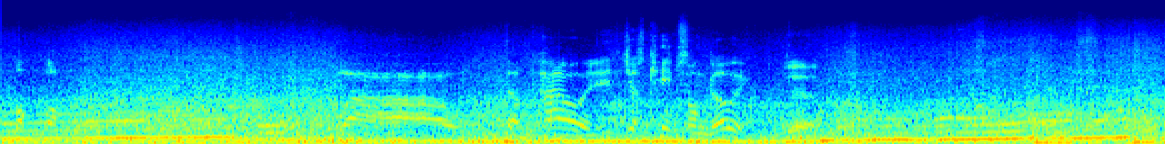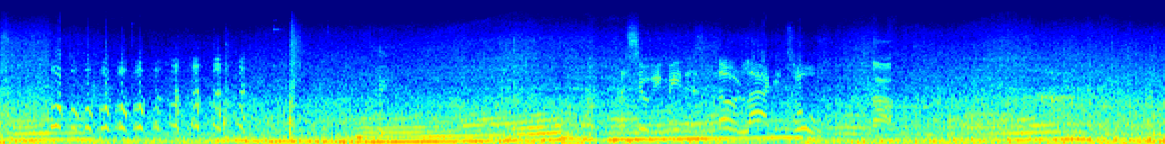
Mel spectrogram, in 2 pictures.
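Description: A car engine drones and revs up and down as it drives.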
